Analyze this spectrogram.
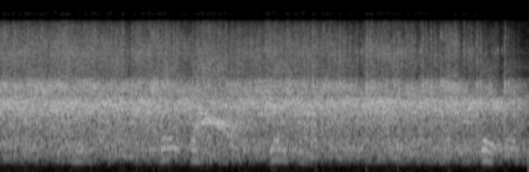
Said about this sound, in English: I'll give Fab a round of applause. He played really well tonight, but it wasn't enough for the Cavs to win.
